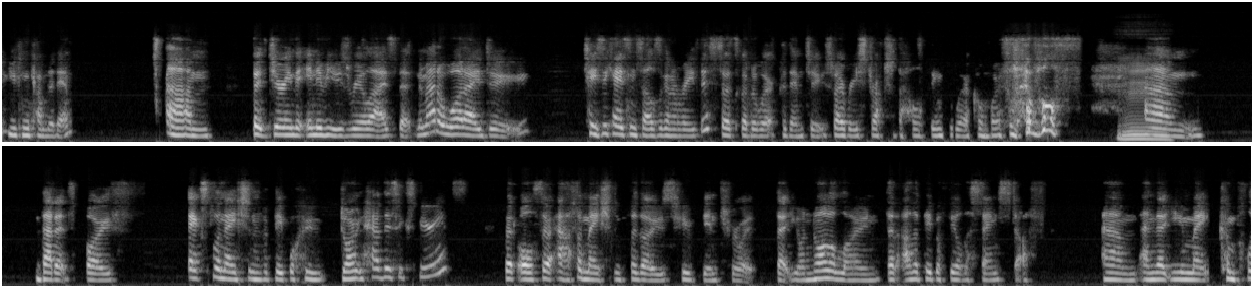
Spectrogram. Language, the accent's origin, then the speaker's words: English; Canberra, Australian Capital Territory, Australia; now in Portland, United States; If I said I was from Canberra and they were from Canberra, they'd start asking me all this stuff.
